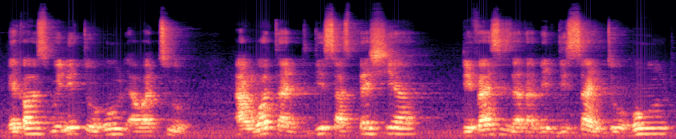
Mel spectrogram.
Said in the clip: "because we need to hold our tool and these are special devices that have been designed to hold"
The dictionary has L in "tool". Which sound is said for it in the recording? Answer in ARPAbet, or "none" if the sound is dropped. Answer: W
